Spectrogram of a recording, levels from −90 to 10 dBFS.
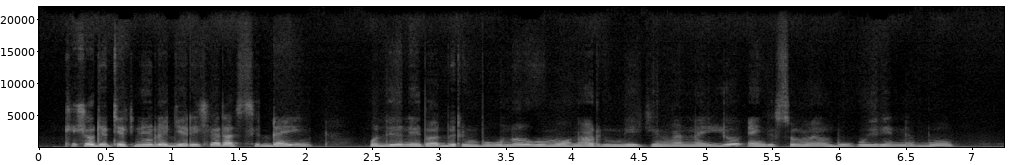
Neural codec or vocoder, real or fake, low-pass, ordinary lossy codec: codec, 44.1 kHz, 2.6 kbps, DAC; fake; none; none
